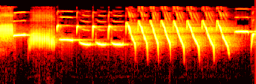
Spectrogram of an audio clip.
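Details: Canary singing: buzzy notes, then steady whistled tones, then a run of fast down-slurred sweeps repeated about four times a second, ending in a short high whistle.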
